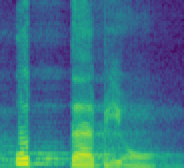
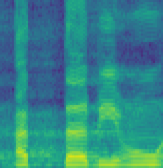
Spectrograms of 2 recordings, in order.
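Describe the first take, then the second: First: The word begins with a u vowel. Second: The word begins with an a vowel. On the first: "atau uttabi'u" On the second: "Jangan dibaca attabi'u"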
